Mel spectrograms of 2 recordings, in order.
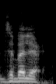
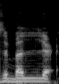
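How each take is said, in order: First: Zabal'a with one short, undoubled L; single L. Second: Zabal'a with a long, held double L; doubled L. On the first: Teacher showing learners what to avoid, single-L zabal'a. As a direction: say zabal'a without doubling the L. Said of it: "So it's not zabal'a". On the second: Teacher showing learners the gemination, doubled-L zabal'a. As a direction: hold the L in zabal'a twice as long. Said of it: "these two dots indicate there's a doubling". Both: Shown as a demonstration.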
